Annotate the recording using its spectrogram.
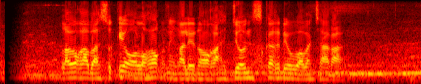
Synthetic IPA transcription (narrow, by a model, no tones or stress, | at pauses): laɔkabasukiɔlɔɦɔk̚niŋalinɔɾahd͡ʒɔnskərdibabawaɲt͡ʃaɾa̰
